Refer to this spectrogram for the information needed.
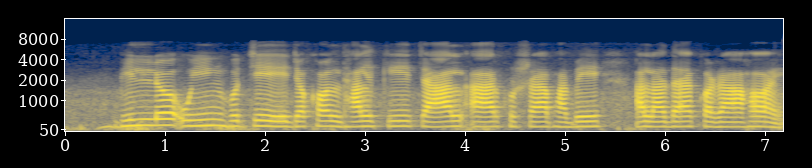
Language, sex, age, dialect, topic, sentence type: Bengali, female, 31-35, Jharkhandi, agriculture, statement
